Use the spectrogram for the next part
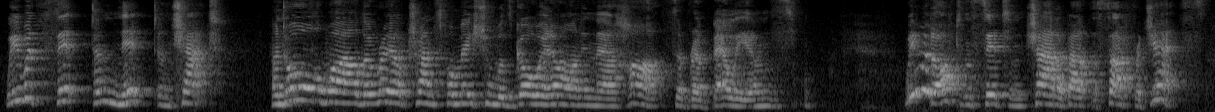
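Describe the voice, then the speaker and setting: A spirited older suffragist, played by a woman, looks back on her fight in an unhurried, chatty monologue. Her voice sits high and she laughs easily between thoughts. The sound is roomy and heard from some distance off the mic. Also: fairly bright tone. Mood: reminiscing. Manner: chatty, reminiscing, laughs often. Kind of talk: theatrical monologue in character.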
